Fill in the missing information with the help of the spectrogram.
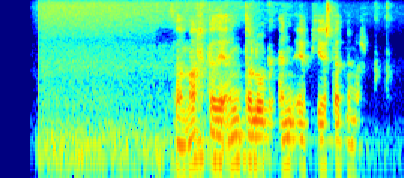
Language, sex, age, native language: Icelandic, male, 30-39, Icelandic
